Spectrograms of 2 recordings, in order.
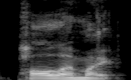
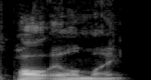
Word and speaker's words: Paul Elmite: Uh, Paul I might or Paul I always say Paul I might but I know it's Paul Elmite.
